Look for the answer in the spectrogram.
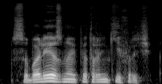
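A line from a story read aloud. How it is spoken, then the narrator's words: Plain. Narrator (Russian): сказал Адмиралов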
